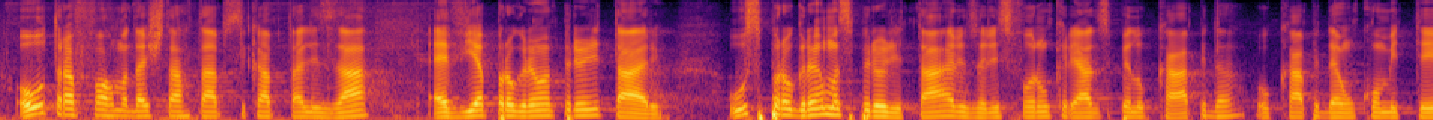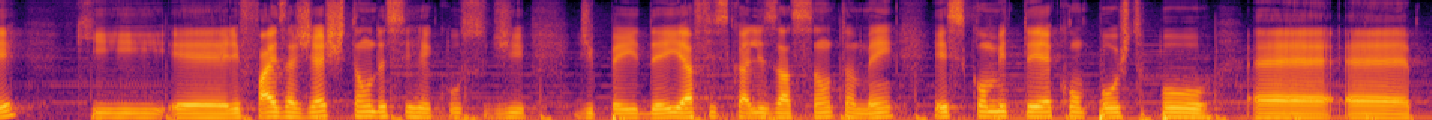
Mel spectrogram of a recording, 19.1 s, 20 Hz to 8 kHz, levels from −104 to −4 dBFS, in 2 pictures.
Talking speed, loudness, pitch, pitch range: 140 wpm, -22 LUFS, 115 Hz, 105-125 Hz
